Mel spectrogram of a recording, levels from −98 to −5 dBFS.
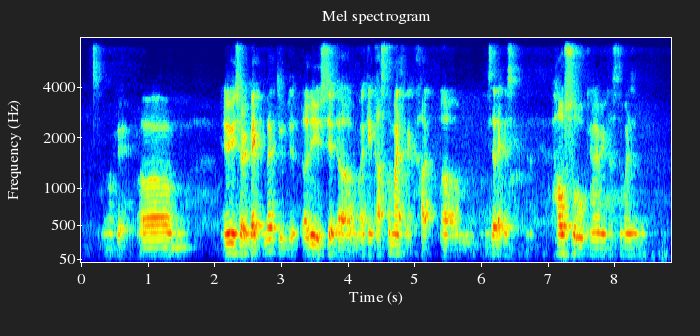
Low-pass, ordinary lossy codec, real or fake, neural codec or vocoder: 7.2 kHz; none; fake; codec, 16 kHz, 8 kbps, FunCodec, trained on Chinese and English, 25 frames a second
